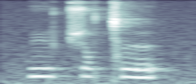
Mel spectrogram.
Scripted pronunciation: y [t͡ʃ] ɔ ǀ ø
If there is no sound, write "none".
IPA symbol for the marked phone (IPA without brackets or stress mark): t͡ʃ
